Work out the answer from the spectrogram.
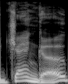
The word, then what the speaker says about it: Django: I looked at her and said, the D is silent.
